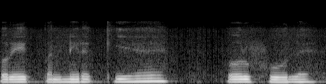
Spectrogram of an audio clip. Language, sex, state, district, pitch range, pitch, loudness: Hindi, male, Uttar Pradesh, Saharanpur, 115-125 Hz, 120 Hz, -14 LUFS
